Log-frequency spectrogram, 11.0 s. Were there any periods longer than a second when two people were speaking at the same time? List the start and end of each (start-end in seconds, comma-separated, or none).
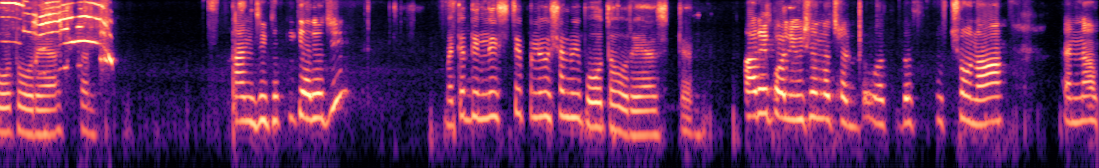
none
